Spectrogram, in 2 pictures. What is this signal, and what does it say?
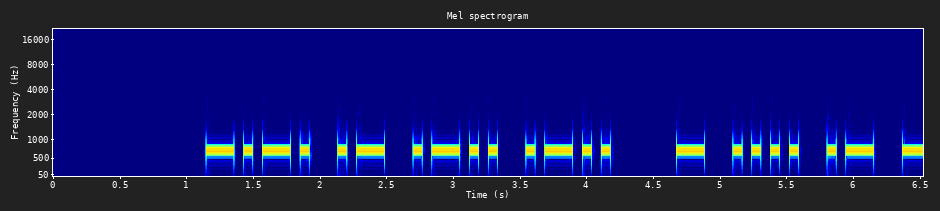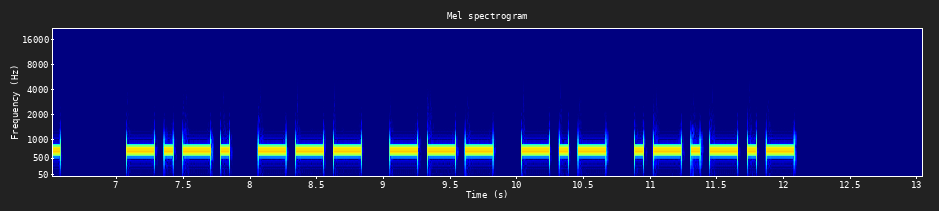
Morse code, heard as a keyed tone, about 17 wpm, 700 Hz. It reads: CALL THAT COOK.
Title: Sentences from Top 1000 Words - Review Part 4 - 17wpm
